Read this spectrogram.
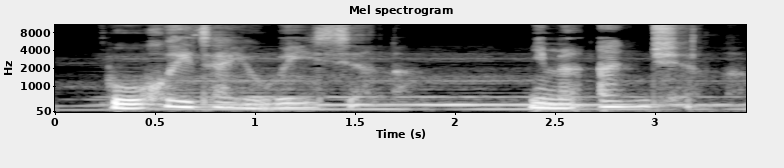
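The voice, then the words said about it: Gentle, tender voice. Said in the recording (Chinese): “用温柔的声音说”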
